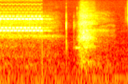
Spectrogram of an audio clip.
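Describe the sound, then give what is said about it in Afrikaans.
A telephone gives one short, bright electronic ring lasting about half a second, then cuts off, followed by a few soft rustling bursts and clicks. “Al wat jy moet doen is om die foon te antwoord.”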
